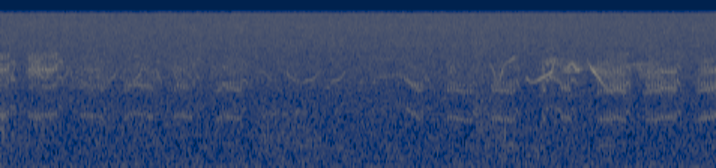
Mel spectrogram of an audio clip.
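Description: Faint birdsong: short rising and falling chirps following one another in quick succession, over low outdoor background hiss.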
